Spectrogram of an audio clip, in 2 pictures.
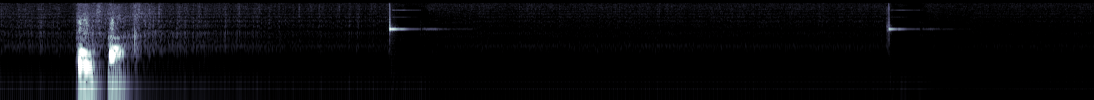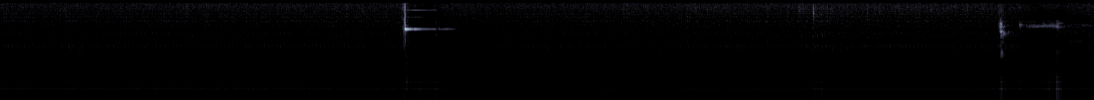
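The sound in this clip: Line beeps after a phone call is ended on air: four short, faint, high tones spaced a few seconds apart, following a brief burst of voice at the start, with near silence between them.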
